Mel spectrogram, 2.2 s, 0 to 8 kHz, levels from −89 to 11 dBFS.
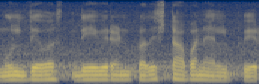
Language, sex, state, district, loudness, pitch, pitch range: Tulu, male, Karnataka, Dakshina Kannada, -15 LUFS, 110 Hz, 105-115 Hz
